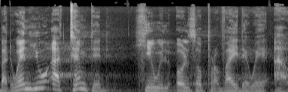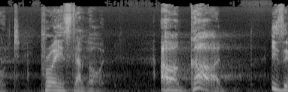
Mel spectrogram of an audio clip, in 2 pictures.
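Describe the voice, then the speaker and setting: Somewhat breathy, a man speaks at a fairly high pitch with lively intonation. His pace is very slow. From Uganda. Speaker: preacher. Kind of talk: sermon. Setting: church.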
